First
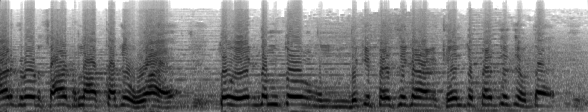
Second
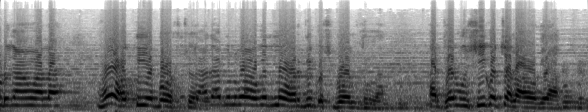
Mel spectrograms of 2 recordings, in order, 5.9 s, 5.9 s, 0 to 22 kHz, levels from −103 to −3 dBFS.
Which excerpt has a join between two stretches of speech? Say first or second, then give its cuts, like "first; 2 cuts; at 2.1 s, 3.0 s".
second; 1 cut; at 2.1 s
